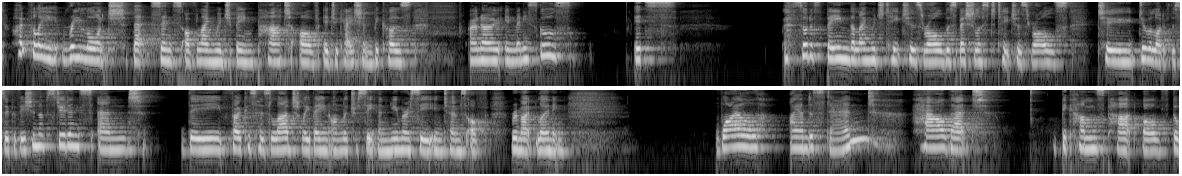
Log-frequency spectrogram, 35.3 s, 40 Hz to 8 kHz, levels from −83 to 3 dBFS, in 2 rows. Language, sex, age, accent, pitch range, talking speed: English, female, 30-49, Australian, 185-220 Hz, 105 wpm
